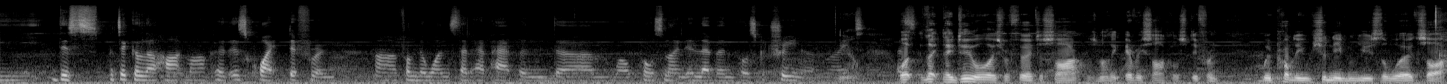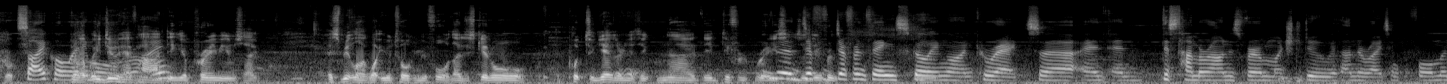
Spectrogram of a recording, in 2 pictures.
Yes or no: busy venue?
yes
